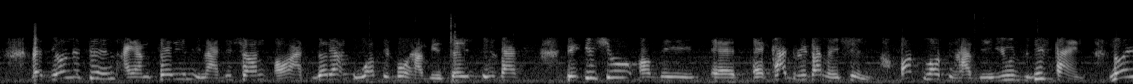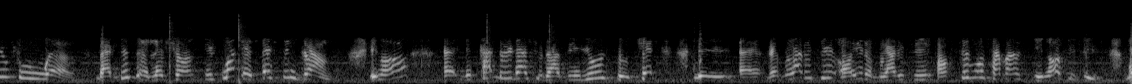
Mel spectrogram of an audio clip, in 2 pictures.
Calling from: Ebonyi, Nigeria; I am calling from Ebonyi State in Nigeria.

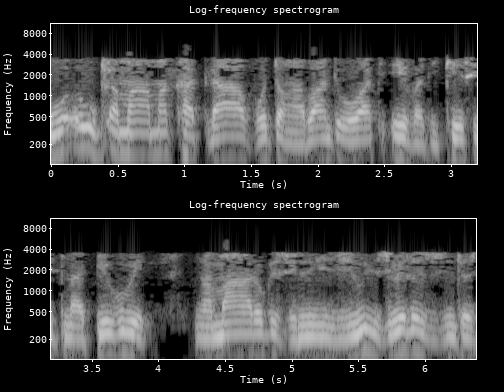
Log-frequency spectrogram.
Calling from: Botswana; I'm calling from Botswana.

